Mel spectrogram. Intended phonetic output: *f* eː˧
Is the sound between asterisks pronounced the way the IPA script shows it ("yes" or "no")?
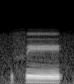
yes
